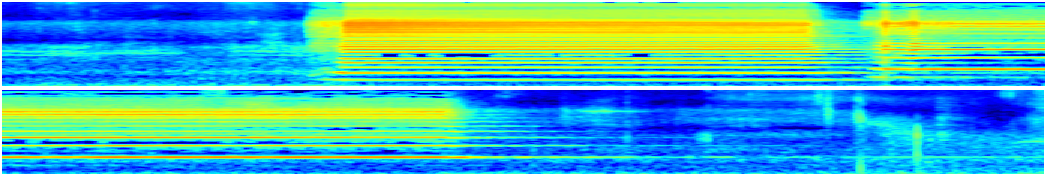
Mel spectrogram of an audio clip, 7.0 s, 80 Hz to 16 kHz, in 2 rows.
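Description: Two-tone horn of Class 37 diesel locomotive 37714 sounding: a low note for about a second and a half, then, after a brief gap, a higher note for about two seconds.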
